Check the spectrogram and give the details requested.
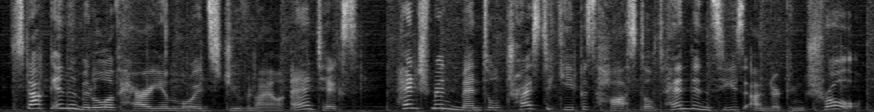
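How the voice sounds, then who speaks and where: Lively female countdown narrator. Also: fairly high pitch, fairly quick, soft background music. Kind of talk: scripted narration.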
